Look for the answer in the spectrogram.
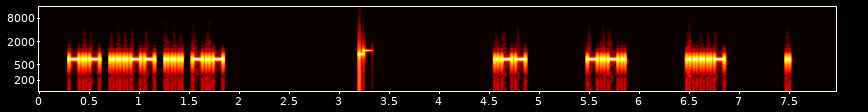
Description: Morse code, heard as a keyed tone, about 36 wpm, spaced as for 18 wpm, 700 Hz. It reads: K3SK WC4E
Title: USA Call Signs - 4 Characters - 6x Character Spacing - 35wpm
